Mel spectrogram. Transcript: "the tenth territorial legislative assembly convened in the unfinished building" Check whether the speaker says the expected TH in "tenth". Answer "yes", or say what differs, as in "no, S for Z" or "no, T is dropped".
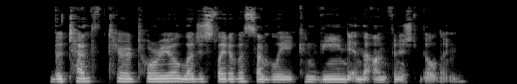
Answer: yes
